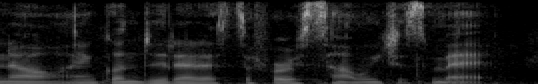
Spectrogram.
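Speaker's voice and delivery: put-on smooth tone. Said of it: "But the smooth tone, he did that".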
